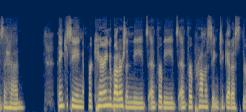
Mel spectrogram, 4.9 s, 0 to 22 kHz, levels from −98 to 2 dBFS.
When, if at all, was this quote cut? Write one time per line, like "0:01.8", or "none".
0:01.3
0:01.6
0:02.5
0:03.3

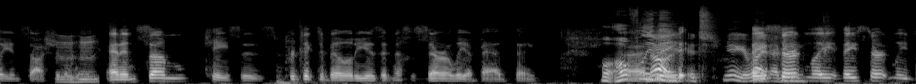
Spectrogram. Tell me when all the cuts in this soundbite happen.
0:01.0

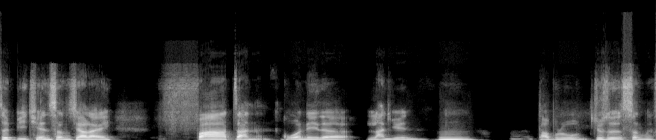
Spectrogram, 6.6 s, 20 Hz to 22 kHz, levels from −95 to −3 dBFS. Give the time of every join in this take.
none

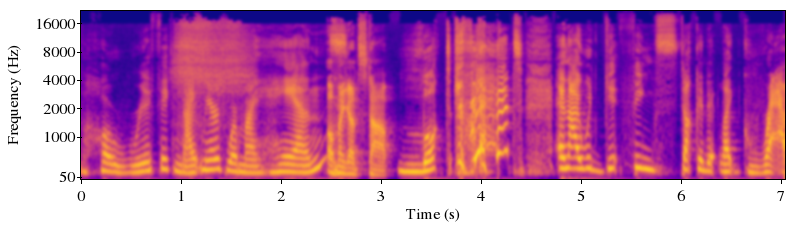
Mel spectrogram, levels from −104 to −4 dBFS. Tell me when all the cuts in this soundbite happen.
0:03.7

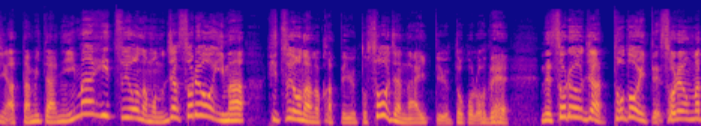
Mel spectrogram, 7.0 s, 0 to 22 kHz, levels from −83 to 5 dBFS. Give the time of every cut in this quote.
none

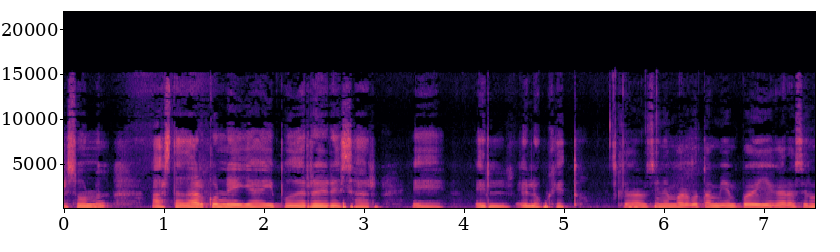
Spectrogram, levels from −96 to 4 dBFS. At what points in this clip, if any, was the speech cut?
none

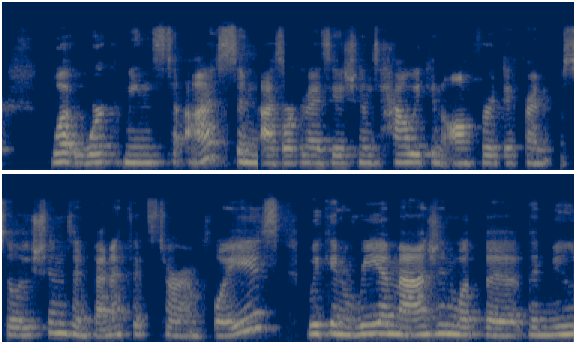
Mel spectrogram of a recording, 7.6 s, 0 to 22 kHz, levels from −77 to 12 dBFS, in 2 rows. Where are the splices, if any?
0:05.8

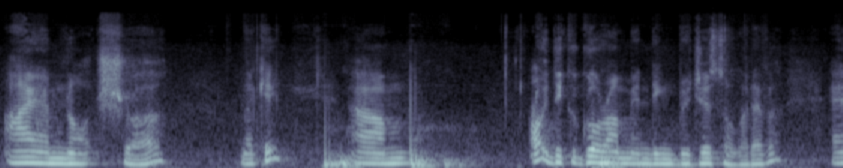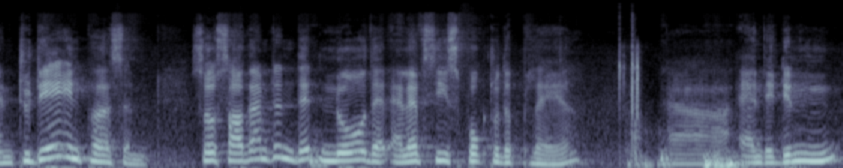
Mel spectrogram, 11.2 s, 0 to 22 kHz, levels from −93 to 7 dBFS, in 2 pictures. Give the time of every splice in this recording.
none

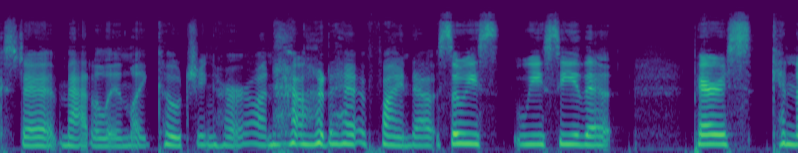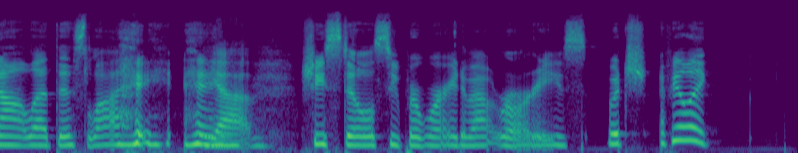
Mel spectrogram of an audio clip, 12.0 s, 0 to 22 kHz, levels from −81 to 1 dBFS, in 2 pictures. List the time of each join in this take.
0:10.5

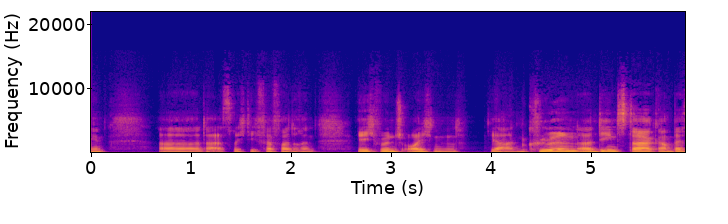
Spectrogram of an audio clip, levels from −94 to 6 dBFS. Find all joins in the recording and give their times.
0:03.9

